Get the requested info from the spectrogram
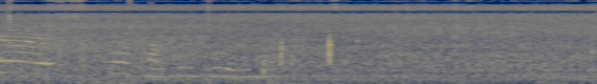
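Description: A young child's high-pitched wordless voice: a few short calls that bend up and down in pitch over the first two seconds, over a steady background hiss, with a small click about two and a half seconds in.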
